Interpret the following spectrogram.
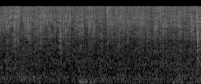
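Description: A jet of water spraying onto wet concrete paving slabs, a steady hiss.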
